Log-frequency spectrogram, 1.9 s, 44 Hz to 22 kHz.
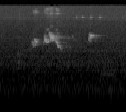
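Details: Red-whiskered bulbul singing as a decoy to lure wild birds during trapping on 22 September 2017; a short warbled phrase of slurred whistles, then a single clear note after a pause, over quiet background.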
